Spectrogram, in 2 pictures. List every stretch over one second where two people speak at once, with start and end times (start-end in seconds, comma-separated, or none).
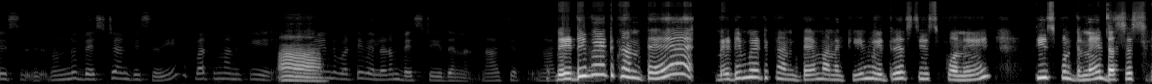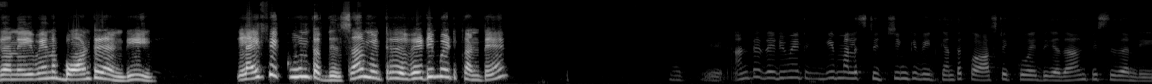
none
